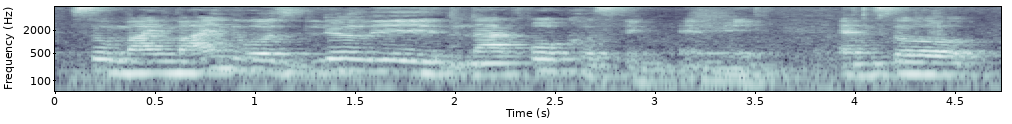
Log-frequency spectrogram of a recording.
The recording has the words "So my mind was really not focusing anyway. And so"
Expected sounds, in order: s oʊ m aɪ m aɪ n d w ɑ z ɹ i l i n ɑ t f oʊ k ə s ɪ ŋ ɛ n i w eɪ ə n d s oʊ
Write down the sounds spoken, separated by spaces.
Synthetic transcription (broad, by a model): s oʊ m aɪ m aɪ n d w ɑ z l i l i n ɑ t f oʊ k ə s ɪ ŋ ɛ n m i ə n s oʊ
